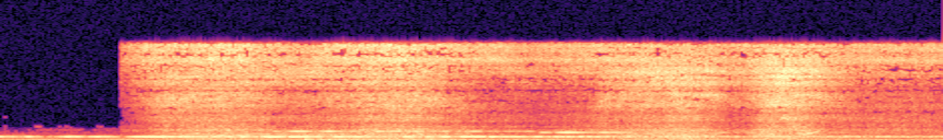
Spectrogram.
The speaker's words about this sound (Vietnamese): Có người tới. Không đúng, hình như là con gì đó đang bò. À, mẹ ơi, rắn rắn rắn.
